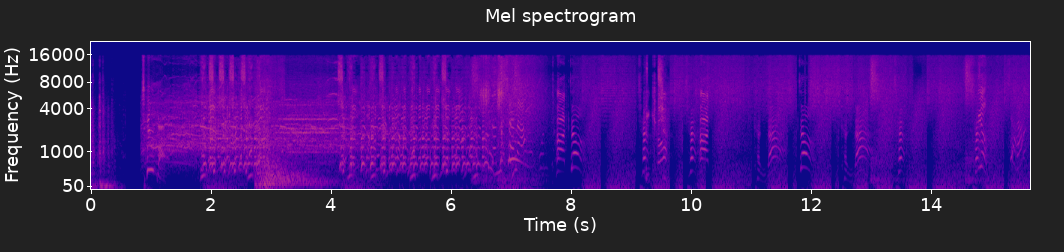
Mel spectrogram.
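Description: Game sound effects whoosh and chime during a race.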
